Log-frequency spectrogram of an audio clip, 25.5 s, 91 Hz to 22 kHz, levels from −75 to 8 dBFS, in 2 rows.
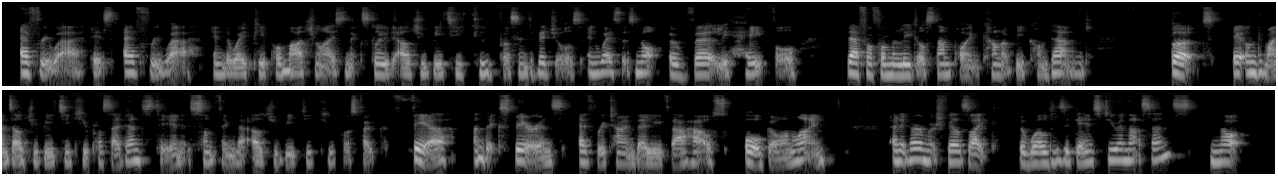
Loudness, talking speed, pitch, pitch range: -27 LUFS, 160 wpm, 215 Hz, 200-235 Hz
